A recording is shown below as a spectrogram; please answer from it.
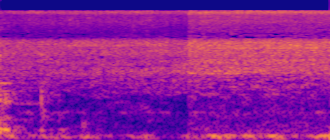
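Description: Potatoes fry in hot oil with salt and turmeric, giving a steady, close sizzle with stirring that grows a little louder partway through.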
